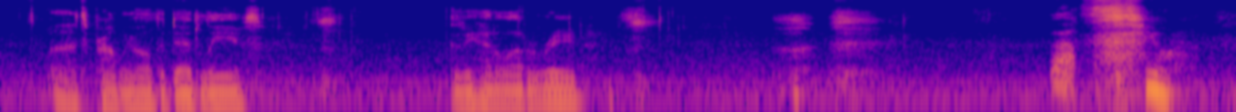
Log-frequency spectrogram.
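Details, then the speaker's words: Allergic sneezing fit on a fall evening, suspected mold or ragweed: moaning build-up sounds as tickles set off a chain reaction, then a sharp, ferocious sneeze near the end. "I felt this one building up and immediately grabbed my phone because I was like, oh, here comes another one. Here comes another fit."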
